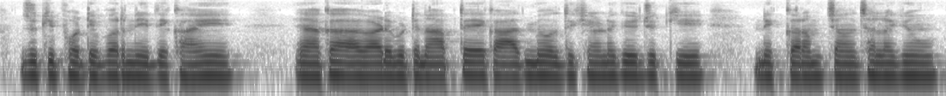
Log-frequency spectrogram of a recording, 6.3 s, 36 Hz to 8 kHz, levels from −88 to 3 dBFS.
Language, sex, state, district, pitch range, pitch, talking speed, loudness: Hindi, male, Uttarakhand, Tehri Garhwal, 115-120 Hz, 115 Hz, 200 wpm, -24 LUFS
